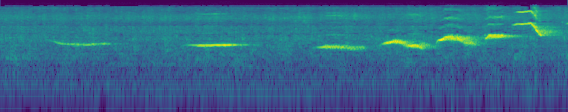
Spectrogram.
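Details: A pet white-rumped shama singing for company, called spoiled by its keeper: clear sustained whistles spaced apart, then a quickening series of looping, rising whistles ending in a high upward sweep.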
